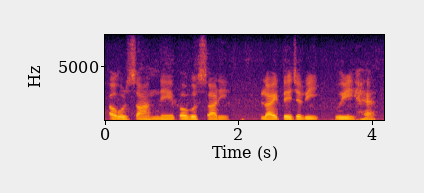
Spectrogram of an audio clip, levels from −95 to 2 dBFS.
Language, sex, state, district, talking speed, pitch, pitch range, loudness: Hindi, male, Uttar Pradesh, Saharanpur, 115 wpm, 115 Hz, 110-120 Hz, -19 LUFS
